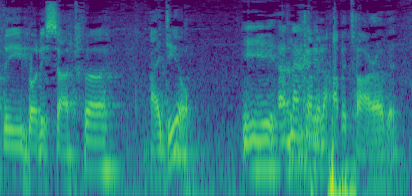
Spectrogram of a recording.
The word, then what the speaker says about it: avatar: But if you think about it, avatara, that is the Sanskrit word which in Hindi is pronounced avatar.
